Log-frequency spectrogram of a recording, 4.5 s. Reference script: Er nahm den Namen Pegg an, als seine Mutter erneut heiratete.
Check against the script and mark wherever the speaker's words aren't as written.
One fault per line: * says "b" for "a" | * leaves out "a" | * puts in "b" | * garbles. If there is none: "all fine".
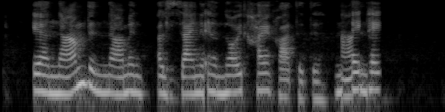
* leaves out "Pegg an"
* leaves out "Mutter"
* garbles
